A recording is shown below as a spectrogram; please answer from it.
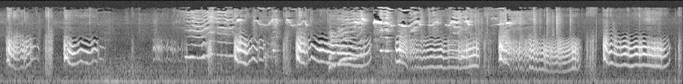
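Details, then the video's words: Chihuahua puppy newly born, whining repeatedly in thin, wavering, high cries that rise and fall, some drawn out and quavering, others short, close together through the stretch with a quiet indoor background. "Chihuahua Newborn Puppy After Birth"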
